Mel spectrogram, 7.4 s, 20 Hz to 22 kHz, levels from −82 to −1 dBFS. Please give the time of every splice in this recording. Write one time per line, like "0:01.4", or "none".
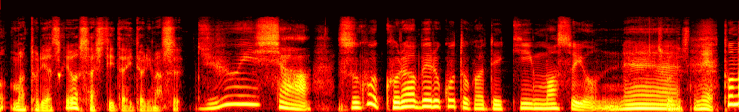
none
